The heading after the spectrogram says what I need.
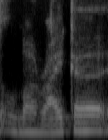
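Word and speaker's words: lorica: uh your word is larica all right the only pronunciation is la rica it's a noun and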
